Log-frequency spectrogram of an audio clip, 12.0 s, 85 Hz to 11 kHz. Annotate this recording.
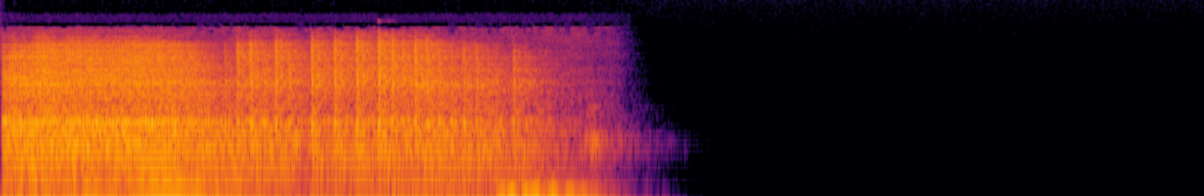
Door creaking 03 2 with Reverb
close, closing, clunk, creak, creaking, creaky, door, handle, hinge, hinges, lock, open, opening, rusty, shut, slam, slamming, squeak, squeaking, squeaky, wood, wooden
